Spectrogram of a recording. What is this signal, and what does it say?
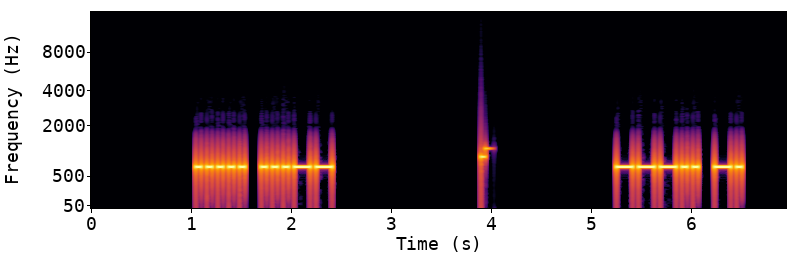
Morse code, heard as a keyed tone, about 22 wpm, 700 Hz. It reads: 53 8N
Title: Common Cut Numbers - 2-Digit 22wpm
